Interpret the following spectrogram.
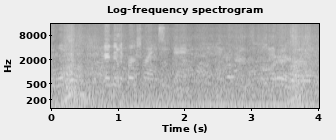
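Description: Drag race cars idling at the starting line, a steady low rumble that neither rises nor falls, with people talking over it.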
